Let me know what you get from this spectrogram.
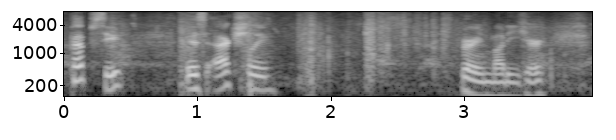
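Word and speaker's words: Peipsi: spelled like this pepsi but everybody uh it's pronounced pepsi you know i was actually planning on drinking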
